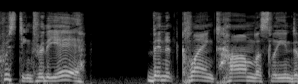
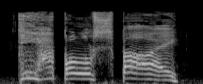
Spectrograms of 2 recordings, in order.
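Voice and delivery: whispering, higher and slower; 7 semitones higher than usual. A narrator reads a grandfather's line as a figure appears in a doorway: whispering. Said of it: "whispered Gramps".

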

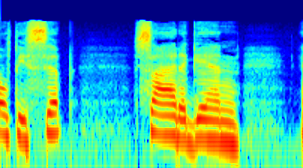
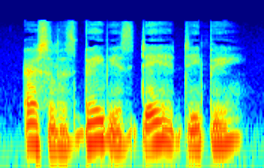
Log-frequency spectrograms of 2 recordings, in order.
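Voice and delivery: low, dull, flat-toned voice; 4 dB quieter than usual. Red answers d.p.'s questions in a low, dull voice. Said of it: "Red said in a low, dull voice".

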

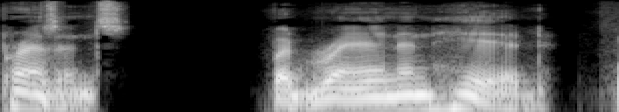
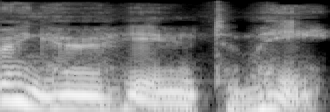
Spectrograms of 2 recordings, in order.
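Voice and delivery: hushed whisper. Aunt Grace, head on the pillow, speaks to Charlie leaning in; whispered. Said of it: "the woman whispered".

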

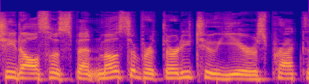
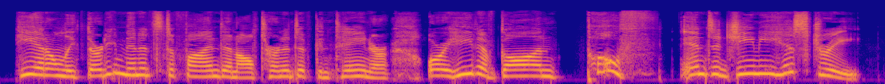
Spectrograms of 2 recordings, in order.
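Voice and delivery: wildly eager, insistent excitement, pitched up; 6 semitones higher than usual. Narrator reads a woman's line in a story: wildly excited. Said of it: "Her heart pounding, her throat taut, her hands shaking with wild excitement, [name] O'Mara could scarcely trust her words to be coherent".

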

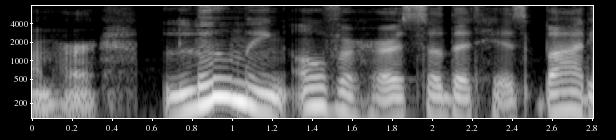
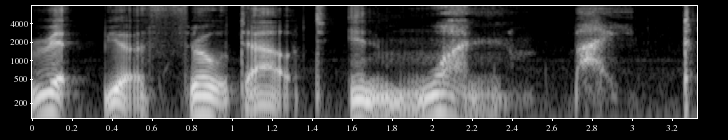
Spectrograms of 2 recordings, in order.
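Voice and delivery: voiced, low, slow, drawn-out stage whisper; 5 semitones lower than usual. A narrator reads a man's line to a woman, half-whispered. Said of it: "he whispered".

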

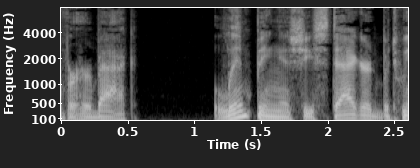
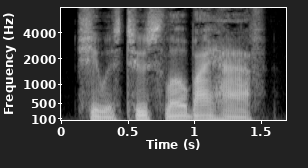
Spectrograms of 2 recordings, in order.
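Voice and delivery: ordinary delivery, nothing marked

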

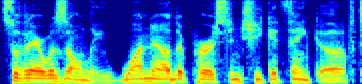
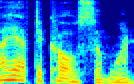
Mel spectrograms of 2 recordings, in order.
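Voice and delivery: ordinary delivery

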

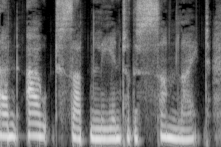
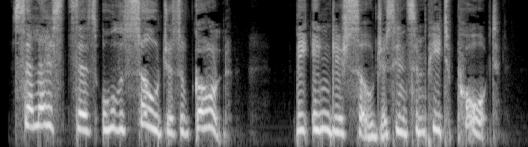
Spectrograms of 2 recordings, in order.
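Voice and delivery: little shrill voice, very high, rapid and rushed; 9 semitones higher than usual. Narrator reads Blanche speaking up to her mother out of nowhere, rapid, little shrill voice. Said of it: "She speaks rapidly".

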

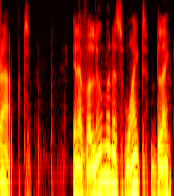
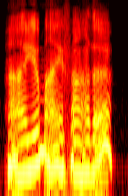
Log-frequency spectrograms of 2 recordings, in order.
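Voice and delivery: put-on very high, creaky, cracked old man's voice; 11 semitones higher, 4 dB louder than usual. An old man lying in a crib suddenly speaks up, in a cracked, ancient voice. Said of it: "spoke in a cracked and ancient voice".

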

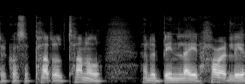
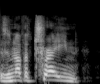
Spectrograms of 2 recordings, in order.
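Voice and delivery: anxious, worried, very high-pitched call; 12 semitones higher than usual. Narrator reading Daniel speaking to Paul after a blast, anxious. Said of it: "daniel said anxiously".

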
